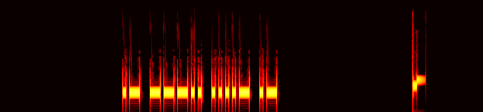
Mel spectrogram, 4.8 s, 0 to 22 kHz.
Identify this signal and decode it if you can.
Morse code, heard as a keyed tone, about 34 wpm, 700 Hz. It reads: A84A
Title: Common Cut Numbers - 4-Digit 35wpm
